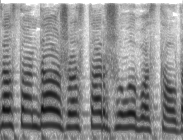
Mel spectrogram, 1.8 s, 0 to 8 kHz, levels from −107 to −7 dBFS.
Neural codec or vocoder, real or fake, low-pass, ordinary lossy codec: none; real; 7.2 kHz; MP3, 48 kbps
